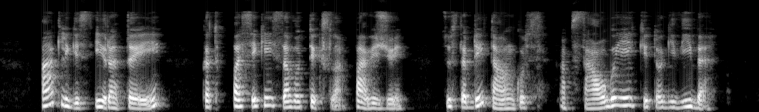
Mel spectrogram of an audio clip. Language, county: Lithuanian, Vilnius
